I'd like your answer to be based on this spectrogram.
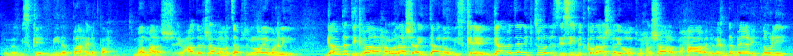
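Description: A man's voice: high-pitched, expressive, slight background noise. A man, a rabbi, giving a storytelling sermon in a study hall and acting out the dialogue of his tale. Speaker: rabbi giving a weekly Torah lesson. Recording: echoey hall with faint ambience.

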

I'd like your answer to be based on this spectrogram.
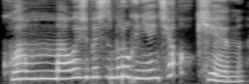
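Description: A woman voicing a young girl in a children's storybook, high and lively as she questions her friend. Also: takes it slowly. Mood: amazed. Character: young girl, surprised and reproachful.

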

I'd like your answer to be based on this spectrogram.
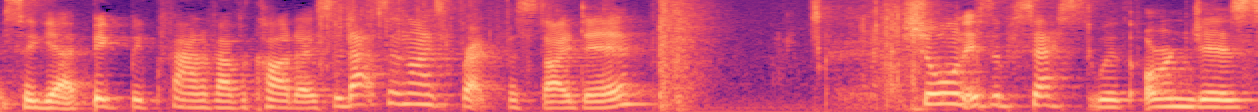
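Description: A woman's voice: lowish voice, darkish tone. A young woman from England chatting casually in a vlog about her grocery haul, upbeat and full of fillers. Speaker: vlogger showing a grocery haul. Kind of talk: casual chat.

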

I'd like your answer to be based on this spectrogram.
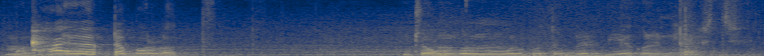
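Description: A woman's voice: medium pitch, flat delivery, fast talker, background noise, lightly acted. An actress playing a cruel, bossy woman who scolds and belittles a young maid. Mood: contemptuous. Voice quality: scolding, contemptuous. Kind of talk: Bangladeshi short drama acting.

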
